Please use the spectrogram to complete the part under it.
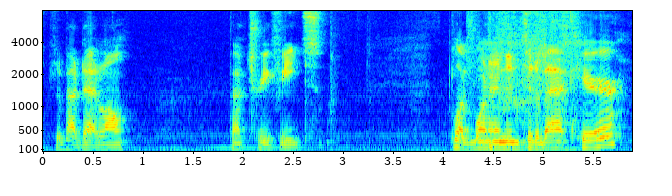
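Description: A man's voice: medium pitch, unhurried. Older man, noisy casual home demo. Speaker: product demonstrator. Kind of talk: casual, rambling toy demo. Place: home kitchen. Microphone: camera a few feet away.

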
